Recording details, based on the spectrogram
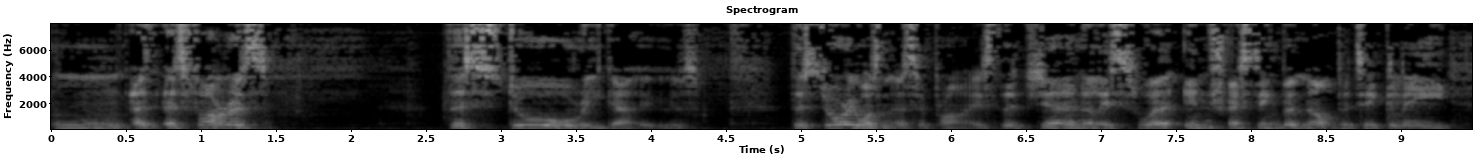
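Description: Man with very lively intonation. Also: a little high, unhurried. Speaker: podcast co-host reviewing films. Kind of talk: casual film discussion. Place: indoors, face to face in a reverberant room. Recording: echoey, acoustically bright room.

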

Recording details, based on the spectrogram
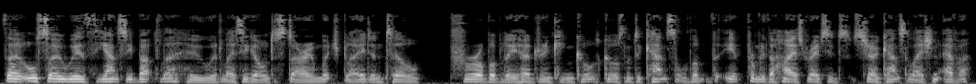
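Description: A man co-hosting a film podcast, talking casually in a halting but precise, explanatory way. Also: fairly low pitch, steady tone, breathy edge.

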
